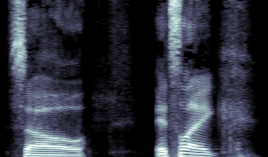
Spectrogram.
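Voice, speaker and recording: A man's voice: lowish voice, drawn-out words, clean tone, no echo, studio quality. A man in his thirties co-hosting a podcast, rambling and hesitant in casual chat. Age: 30s. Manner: hesitant, rambling, lots of fillers. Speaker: podcast co-host.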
